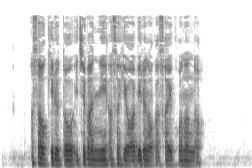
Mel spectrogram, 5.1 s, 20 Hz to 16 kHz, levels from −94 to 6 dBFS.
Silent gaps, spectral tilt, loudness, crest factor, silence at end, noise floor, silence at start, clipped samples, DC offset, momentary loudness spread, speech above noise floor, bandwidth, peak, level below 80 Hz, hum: none; -5.5 dB/octave; -22 LUFS; 18 dB; 1.05 s; -71 dBFS; 0.6 s; under 0.1%; under 0.1%; 6 LU; 50 dB; 11.5 kHz; -4 dBFS; -56 dBFS; none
